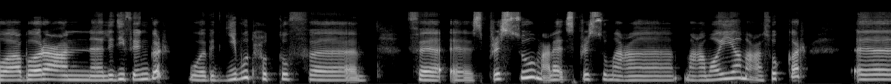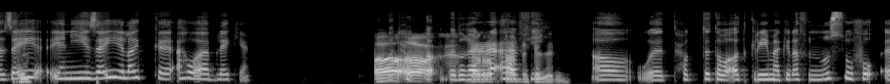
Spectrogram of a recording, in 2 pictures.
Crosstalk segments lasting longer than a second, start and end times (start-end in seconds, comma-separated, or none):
12.8-14.4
